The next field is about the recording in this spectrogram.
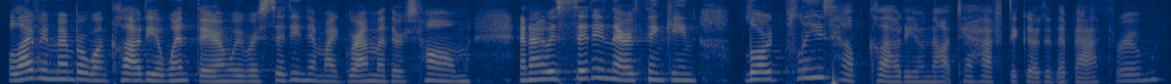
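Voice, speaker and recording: A middle-aged woman from Virginia, USA co-presents a family ministry talk, telling stories warmly and laughing often. Her voice is medium-pitched and a little fast, and the hall is reverberant.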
